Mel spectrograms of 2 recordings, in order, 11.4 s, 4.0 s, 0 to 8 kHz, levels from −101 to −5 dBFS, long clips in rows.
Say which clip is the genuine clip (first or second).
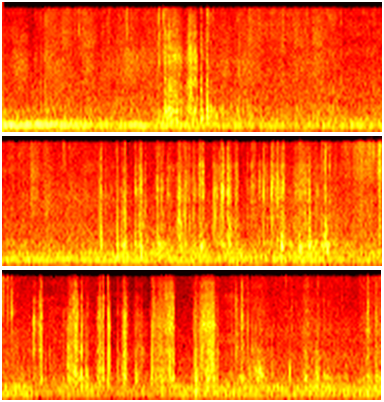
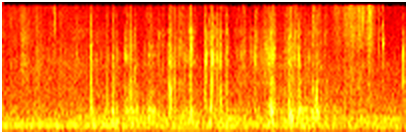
second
